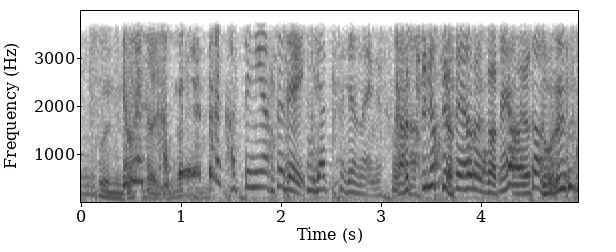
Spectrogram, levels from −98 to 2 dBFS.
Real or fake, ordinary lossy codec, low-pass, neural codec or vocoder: fake; none; 3.6 kHz; codec, 16 kHz, 4 kbps, FunCodec, trained on LibriTTS, 50 frames a second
